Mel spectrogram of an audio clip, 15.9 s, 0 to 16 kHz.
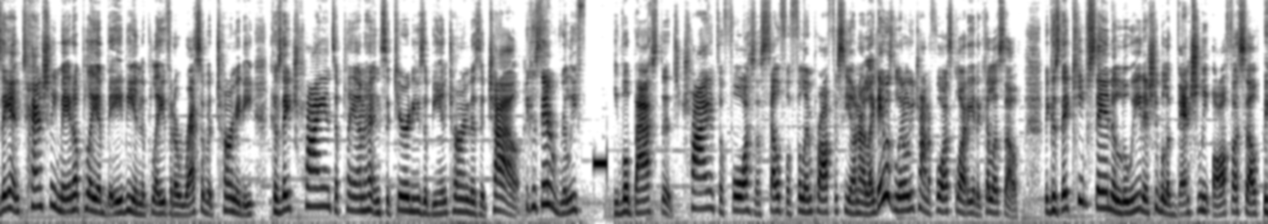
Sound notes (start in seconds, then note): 7.4 beep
